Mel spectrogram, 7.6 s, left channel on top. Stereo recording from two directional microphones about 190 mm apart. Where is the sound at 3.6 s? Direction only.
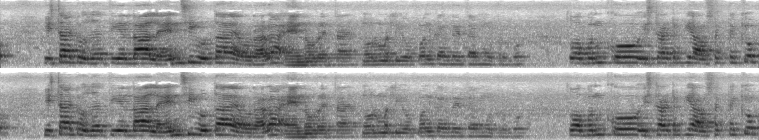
25° right (ahead or behind).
